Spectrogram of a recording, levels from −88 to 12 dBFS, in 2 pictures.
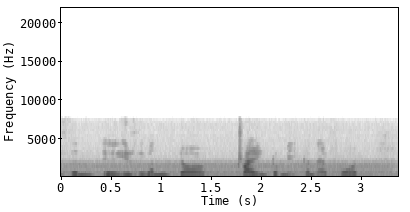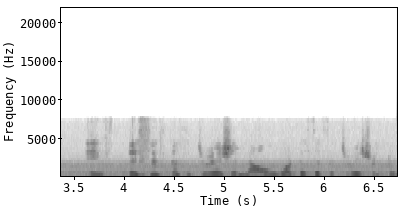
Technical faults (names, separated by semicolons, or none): other side's voice leaking through; speech suppressed in double talk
